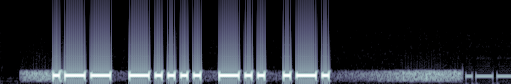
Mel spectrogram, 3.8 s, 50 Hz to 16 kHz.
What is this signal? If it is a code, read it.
Morse code, heard as a keyed tone, about 26 wpm, 410 Hz. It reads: W6DR
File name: contests / CW-SS-k5tr- -2300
